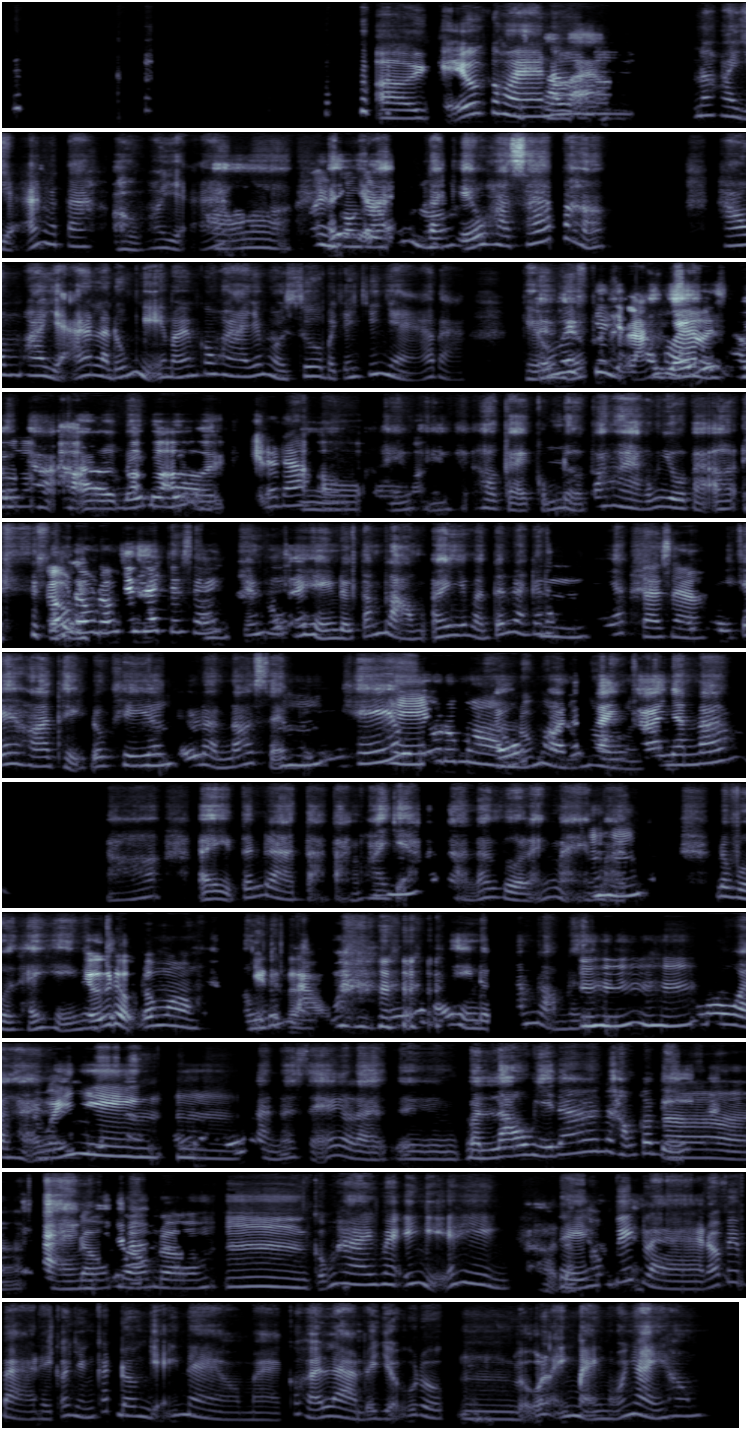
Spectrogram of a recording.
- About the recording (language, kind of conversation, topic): Vietnamese, unstructured, Làm thế nào để giữ được sự lãng mạn trong các mối quan hệ lâu dài?
- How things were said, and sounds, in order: unintelligible speech; tapping; unintelligible speech; chuckle; static; other background noise; distorted speech; chuckle; unintelligible speech; unintelligible speech; unintelligible speech; chuckle; unintelligible speech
